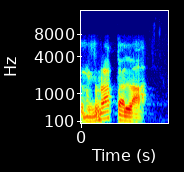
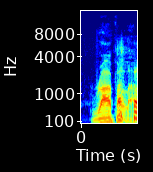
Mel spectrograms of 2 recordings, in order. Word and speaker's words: Rapala: And boy, I mean, she said, no. You pronounce that Rapala. – Rapala.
